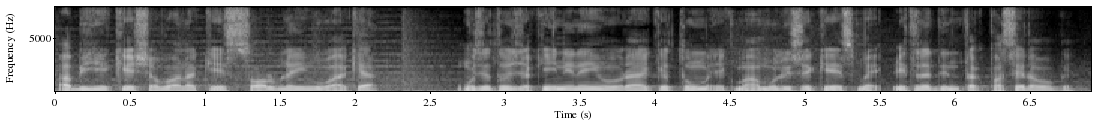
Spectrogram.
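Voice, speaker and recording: A sharp-minded young woman investigator in an audiobook, reasoning aloud and probing every detail, as a man puts her on in a raised voice over a very deep natural register. Her lines run with a quiet bed of music underneath. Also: fairly quick, gravelly. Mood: doubtful.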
